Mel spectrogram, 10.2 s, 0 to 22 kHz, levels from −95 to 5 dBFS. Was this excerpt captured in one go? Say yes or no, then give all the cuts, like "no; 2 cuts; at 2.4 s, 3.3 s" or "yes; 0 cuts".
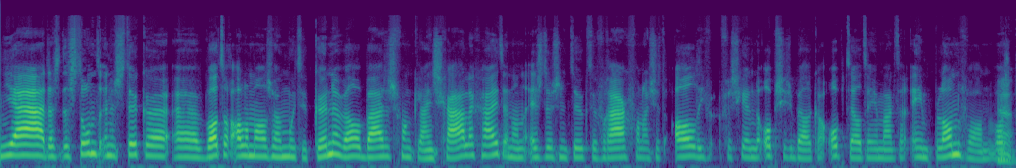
yes; 0 cuts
